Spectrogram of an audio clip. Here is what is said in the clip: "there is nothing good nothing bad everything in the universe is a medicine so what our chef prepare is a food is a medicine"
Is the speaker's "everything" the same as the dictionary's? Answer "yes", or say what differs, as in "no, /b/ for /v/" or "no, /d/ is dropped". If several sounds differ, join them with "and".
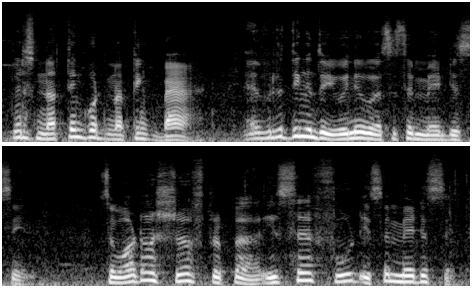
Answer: no, /t/ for /θ/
